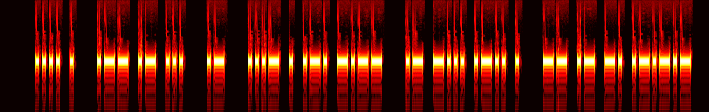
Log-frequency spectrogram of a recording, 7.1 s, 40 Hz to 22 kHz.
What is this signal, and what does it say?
Morse code, heard as a keyed tone, about 34 wpm, 700 Hz. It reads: HE WAS A VERY ABLE MAN.
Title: Sentences from Top 1000 Words - Review Part 2 - 35wpm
